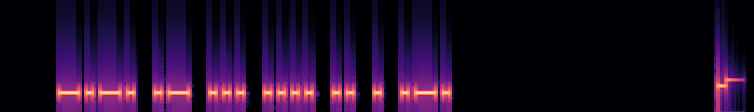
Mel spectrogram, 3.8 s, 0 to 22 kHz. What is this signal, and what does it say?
Morse code, heard as a keyed tone, about 36 wpm, 700 Hz. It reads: CASHIER
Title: Practice QSO - Exchange 3 - More Info - 35wpm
